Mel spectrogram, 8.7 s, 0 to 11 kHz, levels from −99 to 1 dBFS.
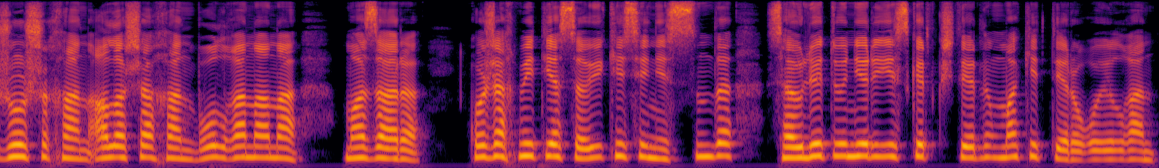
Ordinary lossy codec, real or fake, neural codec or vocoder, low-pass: none; real; none; none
